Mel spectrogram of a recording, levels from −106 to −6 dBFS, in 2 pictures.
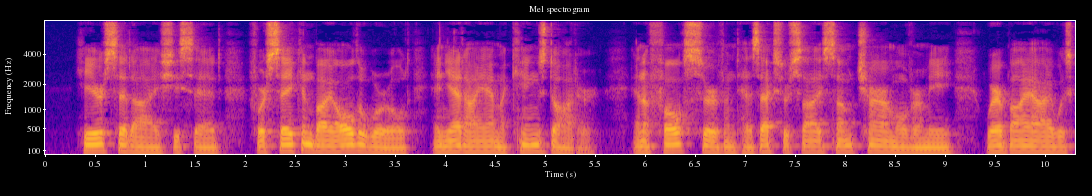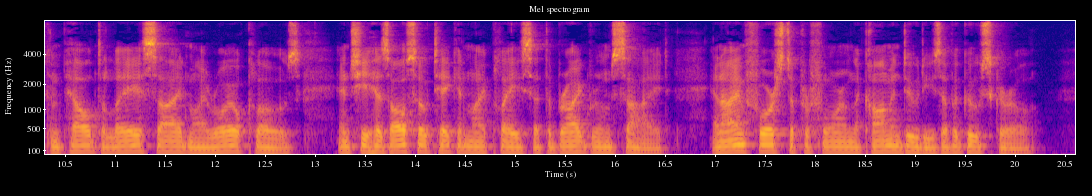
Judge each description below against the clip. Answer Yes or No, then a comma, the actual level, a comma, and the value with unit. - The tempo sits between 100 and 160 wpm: No, average, 180 wpm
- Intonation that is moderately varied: No, narrow, 2.3 semitones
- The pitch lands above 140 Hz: No, very low, 85 Hz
